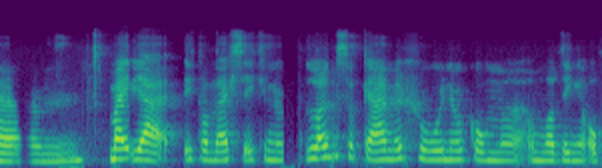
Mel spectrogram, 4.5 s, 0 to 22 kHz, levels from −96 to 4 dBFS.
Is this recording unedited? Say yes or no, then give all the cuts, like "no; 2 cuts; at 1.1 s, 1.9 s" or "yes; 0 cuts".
no; 4 cuts; at 1.0 s, 1.5 s, 2.1 s, 2.7 s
